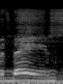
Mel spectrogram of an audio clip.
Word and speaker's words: inane: I'm having trouble giving you a definition of inane because the word isn't there for me right now. – Inane rhymes with insane.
